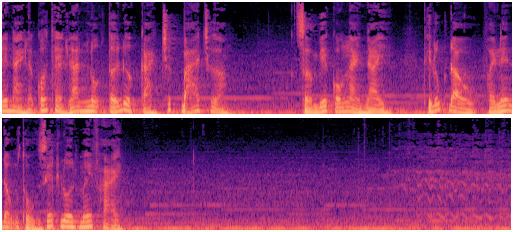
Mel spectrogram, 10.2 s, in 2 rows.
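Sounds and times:
speech: 0.0 - 6.4
galloping horse hoofbeats in a forest: 8.9 - 10.1
horses neighing and whinnying in a forest: 8.9 - 10.1.

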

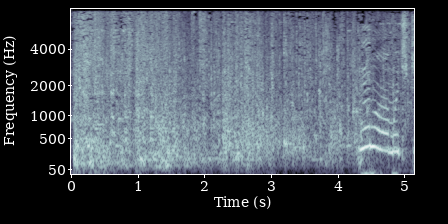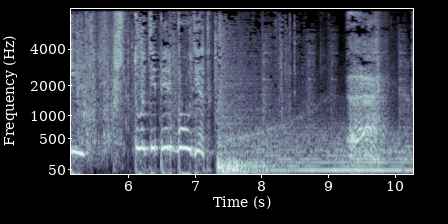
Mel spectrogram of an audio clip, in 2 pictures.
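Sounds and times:
saucepan accidentally knocked over, clattering: 0.0 - 7.4
speech: 4.3 - 7.3, 9.3 - 9.8.

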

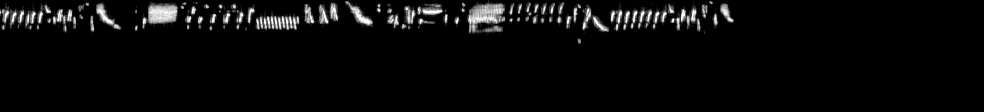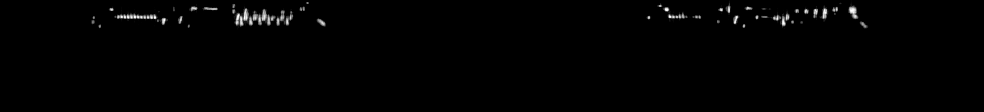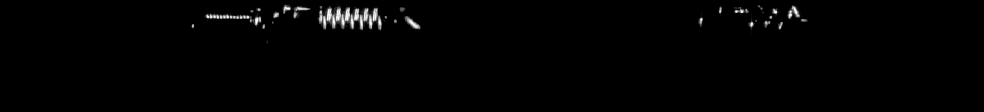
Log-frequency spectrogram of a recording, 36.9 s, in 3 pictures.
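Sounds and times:
European goldfinch song: 0.0 - 9.3, 13.4 - 16.5, 20.3 - 23.3, 27.0 - 30.0, 33.3 - 34.8.

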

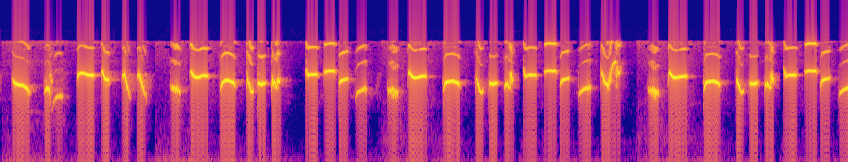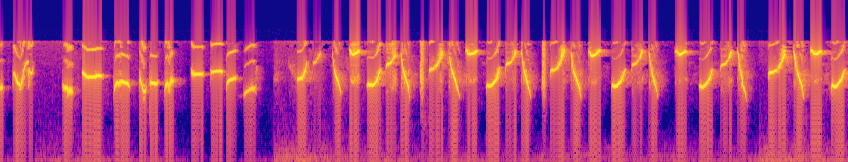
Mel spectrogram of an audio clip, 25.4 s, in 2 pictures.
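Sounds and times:
oriental magpie-robin song: 0.0 - 25.4.

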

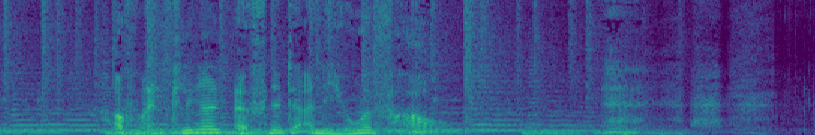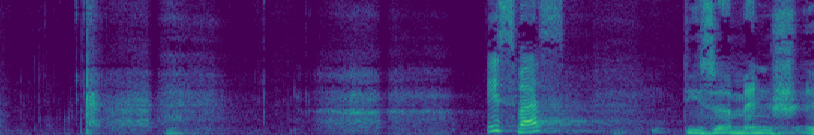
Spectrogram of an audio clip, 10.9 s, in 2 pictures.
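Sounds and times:
speech: 0.7 - 3.0, 8.7 - 9.3, 10.0 - 10.8
man breathing heavily: 3.4 - 8.6.

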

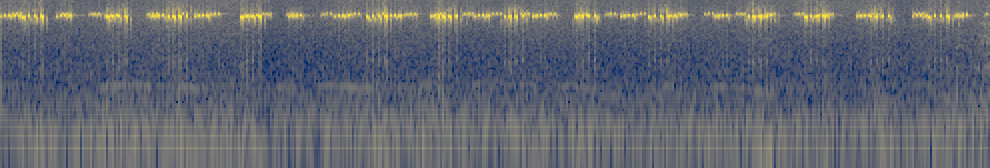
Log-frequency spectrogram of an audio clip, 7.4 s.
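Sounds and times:
three field crickets chirping at different rates: 0.0 - 7.4
low rumble: 6.6 - 7.4.

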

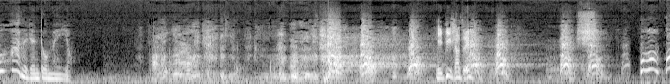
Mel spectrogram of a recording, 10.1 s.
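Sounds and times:
speech: 0.3 - 1.2, 2.3 - 5.7, 6.5 - 7.7, 8.6 - 10.0
dog barking: 4.8 - 9.5.

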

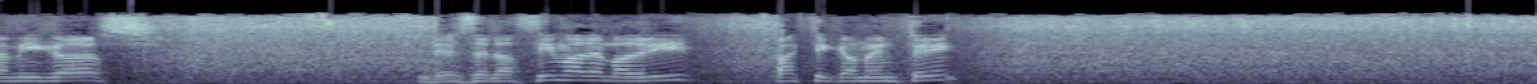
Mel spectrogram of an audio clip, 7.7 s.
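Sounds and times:
speech: 0.0 - 1.2, 2.1 - 4.9
heavy downpour rain: 0.0 - 7.6.

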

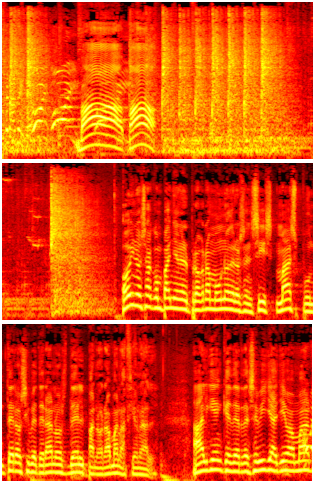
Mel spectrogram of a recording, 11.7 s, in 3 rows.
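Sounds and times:
speech: 1.0 - 2.1, 5.4 - 11.6
rapid knocking on a door: 1.8 - 5.1.

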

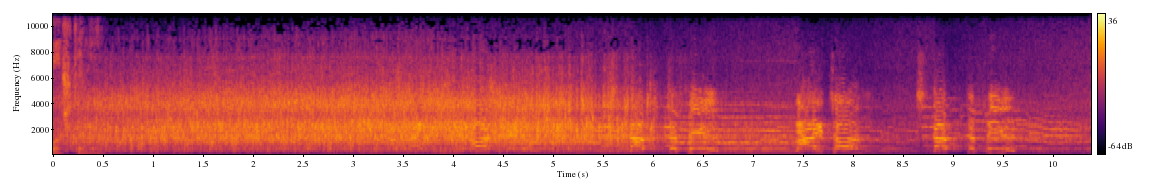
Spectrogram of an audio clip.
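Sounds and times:
speech: 0.0 - 0.8, 6.2 - 9.8
spontaneous applause in a cinema: 0.0 - 6.3.

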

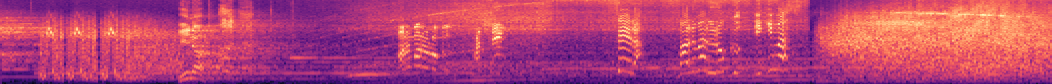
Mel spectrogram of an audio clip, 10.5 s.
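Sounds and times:
aircraft engine running: 0.0 - 10.5
speech: 1.8 - 2.6, 7.3 - 8.0.

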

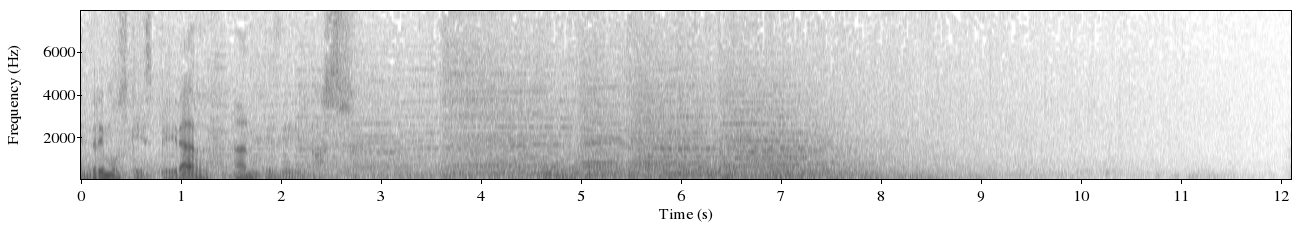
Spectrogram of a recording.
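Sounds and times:
heavy rain: 0.0 - 12.0
speech: 0.1 - 2.8
low thunder rumble: 2.2 - 11.5.

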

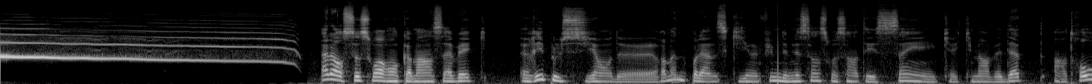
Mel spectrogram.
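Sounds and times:
woman screaming: 0.0 - 3.1
speech: 3.2 - 10.9.

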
